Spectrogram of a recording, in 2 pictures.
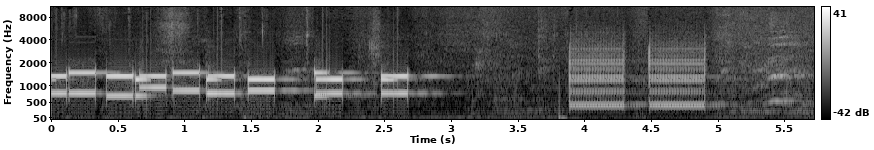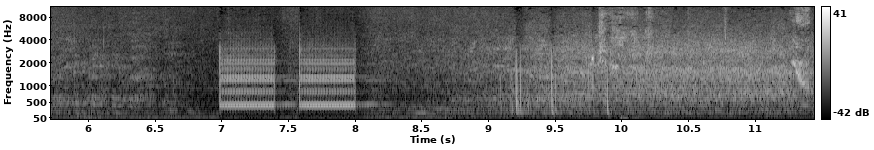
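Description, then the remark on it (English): A quick run of about a dozen clear telephone keypad dialing beeps as someone calls a mobile phone company about a phone, followed by two paired bursts of a ringing tone and then a wash of noisy background. “Oh, yeah, we're ringing up about our phone.”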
